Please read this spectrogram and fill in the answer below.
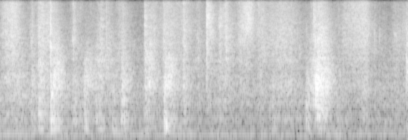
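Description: Cardboard shipping box being opened by hand: the flaps are pulled up and rub against each other in a series of scrapes and rustles, loudest about four seconds in.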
